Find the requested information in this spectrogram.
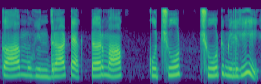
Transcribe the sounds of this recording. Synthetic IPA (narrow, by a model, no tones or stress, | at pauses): kamuɦind̪ɾaʈɛkʈəɾmã | kut͡ɕʰuːʈ̚ | t͡ɕʰuːʈmilɦi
